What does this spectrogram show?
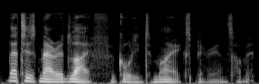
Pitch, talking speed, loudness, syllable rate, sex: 115 Hz, 230 wpm, -19 LUFS, 6.7 syllables/s, male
